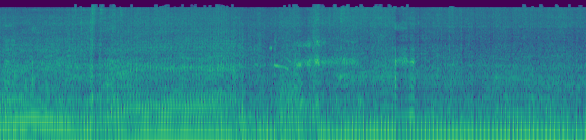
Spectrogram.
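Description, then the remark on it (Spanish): A motorcycle engine runs loud throughout, a steady low rumble with a brief rise in pitch early on, while voices talk faintly over it. “No, pero de ahí no, de la moto.”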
